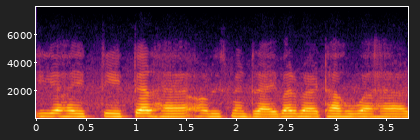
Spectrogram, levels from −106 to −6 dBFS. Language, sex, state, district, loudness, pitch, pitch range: Hindi, female, Bihar, Madhepura, -19 LUFS, 195 Hz, 190-200 Hz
